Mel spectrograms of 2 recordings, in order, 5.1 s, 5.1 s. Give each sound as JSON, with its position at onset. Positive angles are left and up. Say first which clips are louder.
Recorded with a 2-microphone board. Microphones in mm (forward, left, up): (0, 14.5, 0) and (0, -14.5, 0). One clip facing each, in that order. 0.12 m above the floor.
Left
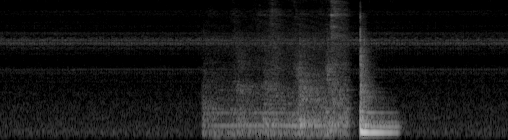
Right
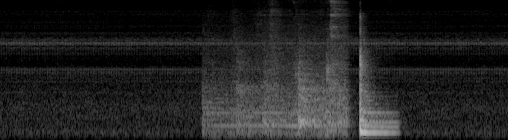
{"t": 2.0, "sound": "running footsteps", "louder": "right 3 dB", "side_deg": -75, "distance_m": 1.3}
{"t": 3.6, "sound": "a snare drum", "louder": "left 2 dB", "side_deg": -60, "distance_m": 0.6}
